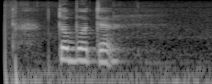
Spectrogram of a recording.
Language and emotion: Russian, neutral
